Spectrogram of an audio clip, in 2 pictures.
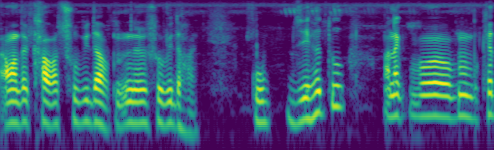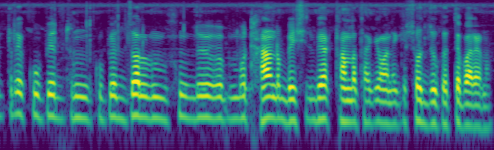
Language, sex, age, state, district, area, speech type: Bengali, male, 18-30, West Bengal, Birbhum, urban, spontaneous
